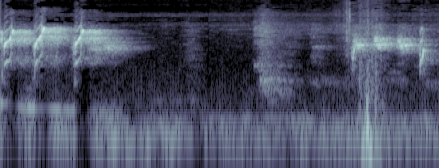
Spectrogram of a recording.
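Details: Olive-winged bulbul (merbah belukar, cucak lumut) gives short bursts of bubbly, liquid notes, one burst opening the phrase and another closing it, with a quiet pause between.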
